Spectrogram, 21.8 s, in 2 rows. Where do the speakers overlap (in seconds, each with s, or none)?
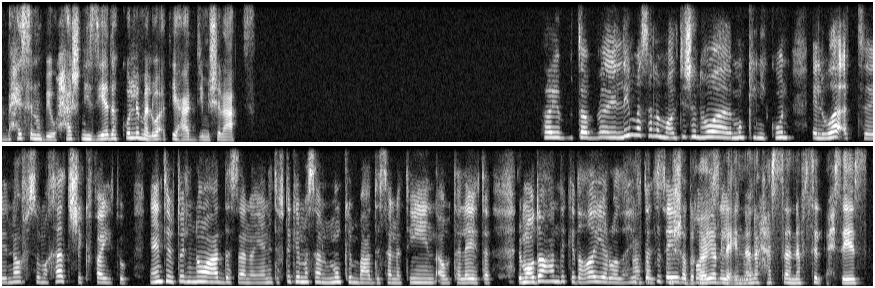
18.8 s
